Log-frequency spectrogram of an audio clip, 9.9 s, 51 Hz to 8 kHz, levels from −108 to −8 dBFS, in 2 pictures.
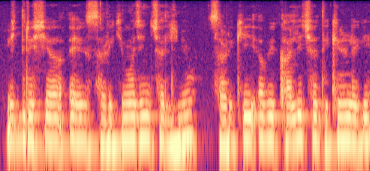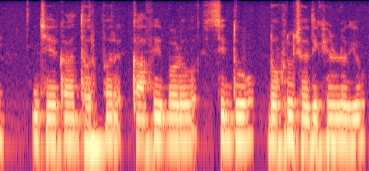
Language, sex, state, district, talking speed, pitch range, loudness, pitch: Garhwali, male, Uttarakhand, Uttarkashi, 145 wpm, 120-125 Hz, -14 LUFS, 125 Hz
